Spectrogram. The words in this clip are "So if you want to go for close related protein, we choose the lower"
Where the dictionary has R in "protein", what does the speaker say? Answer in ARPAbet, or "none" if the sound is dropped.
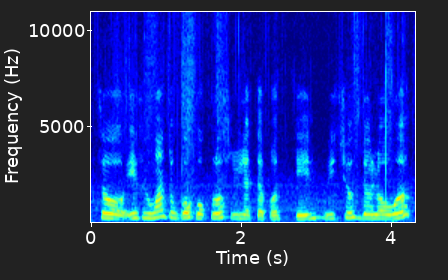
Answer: none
